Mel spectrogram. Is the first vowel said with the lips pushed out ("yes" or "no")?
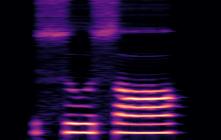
yes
